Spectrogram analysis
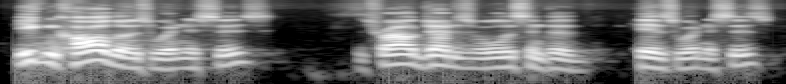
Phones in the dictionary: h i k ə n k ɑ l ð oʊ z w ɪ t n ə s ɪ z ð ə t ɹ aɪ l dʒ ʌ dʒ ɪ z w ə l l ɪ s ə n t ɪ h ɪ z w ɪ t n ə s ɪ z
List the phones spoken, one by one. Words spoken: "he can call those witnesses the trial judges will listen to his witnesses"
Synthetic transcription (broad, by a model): h i k n k ɑ l ð oʊ z w ɪ t n ə s ɪ z ð ə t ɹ aɪ l dʒ ʌ dʒ ɪ z w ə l l ɪ s ə n t ɪ ɪ z w ɪ t n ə s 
